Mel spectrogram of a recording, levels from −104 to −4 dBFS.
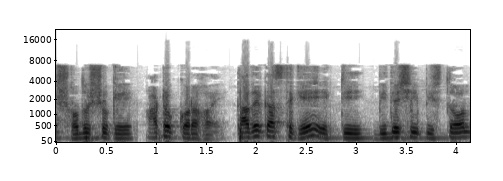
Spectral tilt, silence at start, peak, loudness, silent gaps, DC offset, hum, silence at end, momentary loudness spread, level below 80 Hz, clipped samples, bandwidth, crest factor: -5.5 dB/octave; 0 s; 0 dBFS; -15 LUFS; none; under 0.1%; none; 0 s; 6 LU; -44 dBFS; under 0.1%; 7.6 kHz; 14 dB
